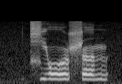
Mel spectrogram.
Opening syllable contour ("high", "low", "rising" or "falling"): high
